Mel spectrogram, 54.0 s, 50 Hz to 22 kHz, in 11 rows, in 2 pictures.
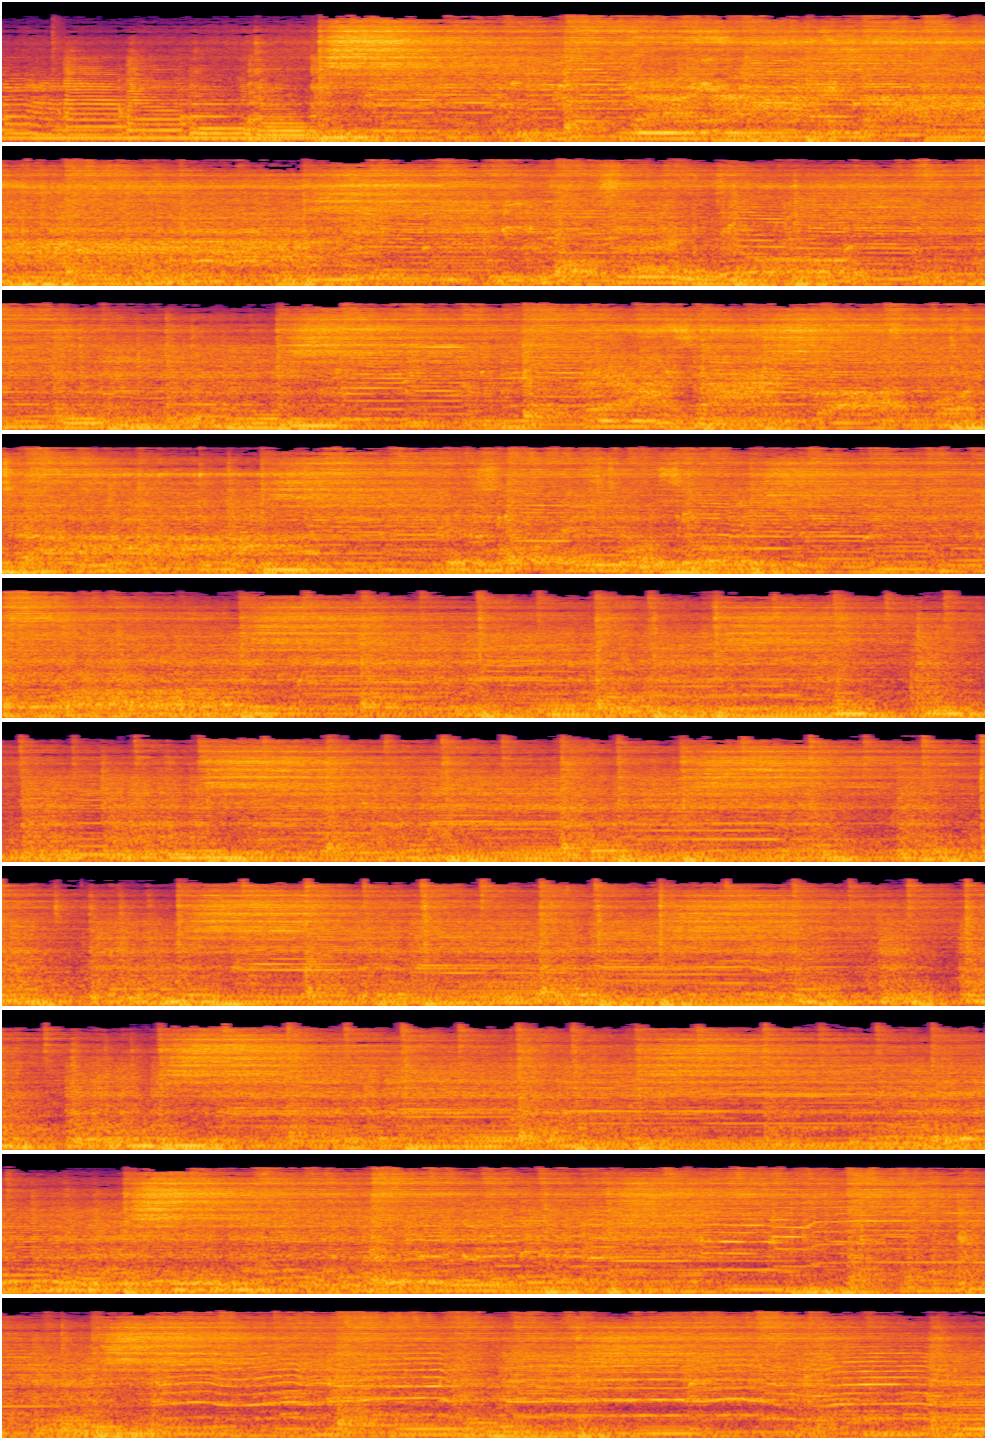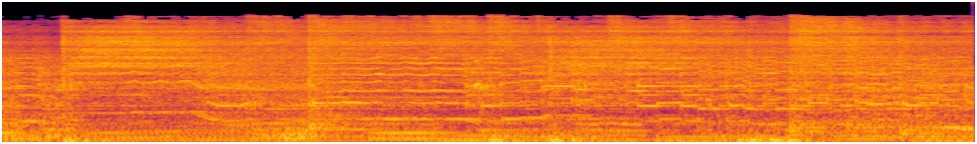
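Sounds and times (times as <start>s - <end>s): death metal band playing live: 0.0s - 54.0s
high guitar melody with bends: 0.0s - 54.0s.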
